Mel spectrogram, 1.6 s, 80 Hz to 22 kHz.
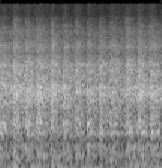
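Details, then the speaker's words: Chevrolet Trailblazer, 185,000 miles: uneven, loping idle and cranking from one cylinder misfiring on low compression; engine may need replacing. "Yeah, 110%. You can hear that clear as day when you crank it over there. That one cylinder is low on compression."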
